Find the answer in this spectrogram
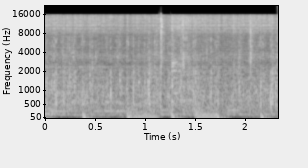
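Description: Lottery balls rattling and clattering in quick, dense clicks as they tumble in a draw machine's mixing chamber, over steady background music.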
